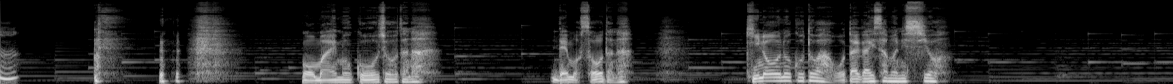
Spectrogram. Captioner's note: laugh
